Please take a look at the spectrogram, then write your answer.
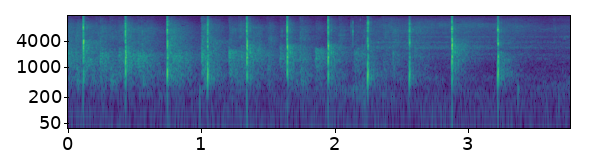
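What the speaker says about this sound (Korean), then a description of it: "우리 살아계신 하나님께 영광의 박수 올려드립시다." Congregation clapping in unison during a Sunday morning church worship service, a steady run of about eleven sharp, evenly spaced claps with no talk over them.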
